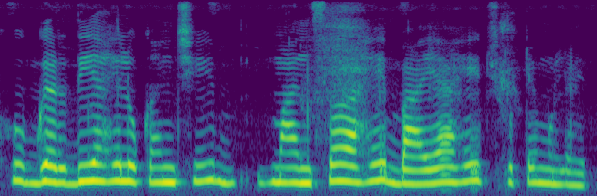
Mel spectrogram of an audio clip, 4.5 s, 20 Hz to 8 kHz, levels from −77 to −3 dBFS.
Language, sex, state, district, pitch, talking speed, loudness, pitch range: Marathi, female, Maharashtra, Gondia, 235 Hz, 145 wpm, -14 LUFS, 225-250 Hz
